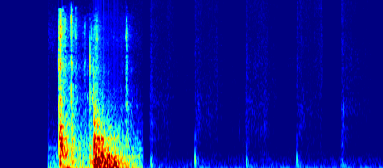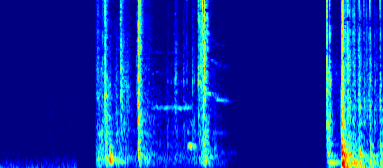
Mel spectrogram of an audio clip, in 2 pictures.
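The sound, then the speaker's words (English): A door is thrown open and bangs with a loud, heavy thud, followed by faint ticking clicks, then further clattering bumps and knocks, with no voices. “I wasn't the one who threw the door open like some wild banshee.”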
